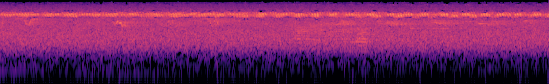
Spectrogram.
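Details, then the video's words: Soothing Ukrainian cricket chorus amid chrysanthemums, a dense high trill of rapid pulses, with occasional faint lower chirps and soft background hiss. "Заспокійливий звук цвіркунів//The soothing sound of crickets"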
